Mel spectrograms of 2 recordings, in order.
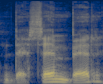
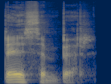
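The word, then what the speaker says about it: desember: En islandés, la sílaba tónica, es decir, donde cae el acento de la palabra, siempre es la primera. December. Fijaos en que no es descember, sino décember.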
